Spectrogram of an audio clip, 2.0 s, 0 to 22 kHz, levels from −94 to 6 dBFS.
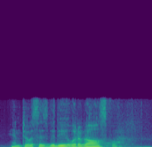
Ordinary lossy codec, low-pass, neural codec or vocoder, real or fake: none; 7.2 kHz; codec, 16 kHz, 0.5 kbps, X-Codec, HuBERT features, trained on balanced general audio; fake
